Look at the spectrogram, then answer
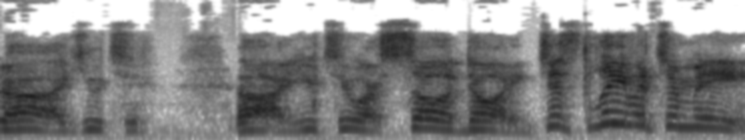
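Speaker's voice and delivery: cranky, short-tempered, irritated hangry tone. Arguing with two companions about breaking out, a character sounds hangry. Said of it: "You sound pretty hangry".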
